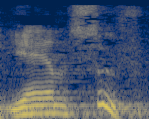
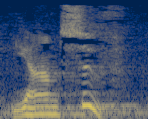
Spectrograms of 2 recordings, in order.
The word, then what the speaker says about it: Yam Suph: And this is translated, the pronunciation is Yam Suf. Y-A-M-S-U-P-H. Yam Suf.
